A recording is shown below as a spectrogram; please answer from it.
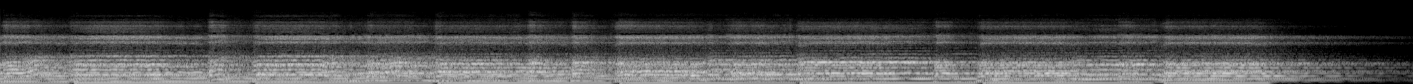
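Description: Intro music of chanting voices over a steady low drone, fading out over the last two seconds or so.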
